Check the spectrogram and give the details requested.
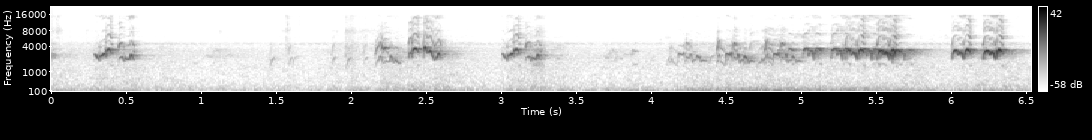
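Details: Sooty-headed bulbul calling a rival, played to lure birds without traps: separate short chirpy bursts spaced about a second or two apart, then a longer run of bright twittering notes.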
